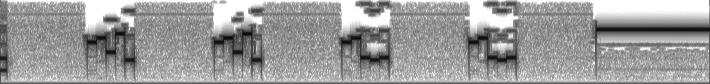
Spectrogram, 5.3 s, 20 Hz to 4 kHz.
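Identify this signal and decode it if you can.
Five-tone selective call (ZVEI), heard as quick runs of five tones, tones of about 70 ms. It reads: 89502 89502 89323 89323
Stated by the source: ZVEI five-tone selective call 89015, received with an SDR.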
